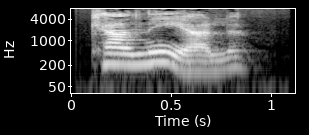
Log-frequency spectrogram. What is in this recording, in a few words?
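"kanel", Swedish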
